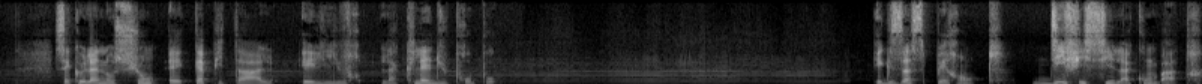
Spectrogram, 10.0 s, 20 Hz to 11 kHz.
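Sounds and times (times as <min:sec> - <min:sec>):
fly buzzing: 0:00.0 - 0:07.4
speech: 0:00.4 - 0:04.2, 0:07.3 - 0:10.0.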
